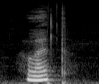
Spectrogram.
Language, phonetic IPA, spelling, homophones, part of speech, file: Czech, [ˈlɛt], let, led, noun, Cs-let.ogg
- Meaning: 1. flight (the act of flying) 2. genitive plural of léto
